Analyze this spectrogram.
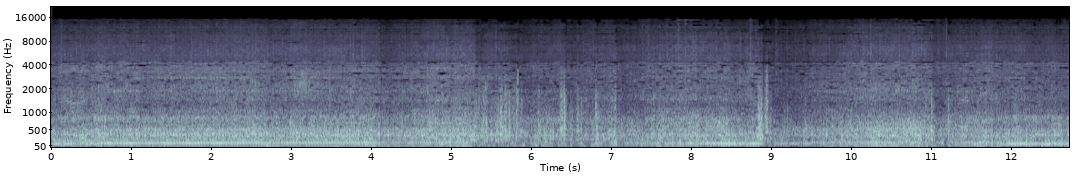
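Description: ATV engine running under way, heard from the rider's seat. The engine note eases off about four seconds in and again about nine seconds in, then picks up near the end, with a few knocks and rattles from the machine in between.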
